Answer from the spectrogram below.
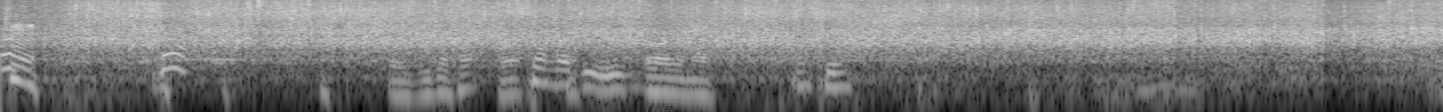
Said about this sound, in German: Der Applaus ist quasi der Einsatz für das Publikum, denn wir würden jetzt gerne an Sie übergeben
